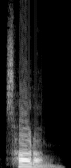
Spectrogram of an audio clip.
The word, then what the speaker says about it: 사랑: The same thing, like you have to say 사랑 with a softer S, not 사랑. And make sure that you pronounce 응 sound correctly. 사랑, not 사랑, 사람, or something else.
